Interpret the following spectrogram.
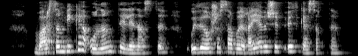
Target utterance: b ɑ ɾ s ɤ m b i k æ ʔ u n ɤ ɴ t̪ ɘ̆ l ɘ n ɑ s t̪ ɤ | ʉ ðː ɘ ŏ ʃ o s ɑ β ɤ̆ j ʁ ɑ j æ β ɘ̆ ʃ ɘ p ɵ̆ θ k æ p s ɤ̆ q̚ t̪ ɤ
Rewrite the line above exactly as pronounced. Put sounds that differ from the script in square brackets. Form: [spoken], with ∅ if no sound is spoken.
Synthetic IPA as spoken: b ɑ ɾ s ɤ m b i k æ ʔ u n ɤ ɴ t̪ ɘ̆ l ɘ n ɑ s t̪ ɤ | ʉ [ð] ɘ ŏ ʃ o s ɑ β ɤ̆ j ʁ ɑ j æ β ɘ̆ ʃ ɘ p ɵ̆ θ k æ [∅] s ɤ̆ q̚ t̪ ɤ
